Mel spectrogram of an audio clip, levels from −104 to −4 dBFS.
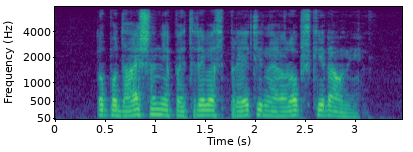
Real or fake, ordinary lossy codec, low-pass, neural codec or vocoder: real; none; 7.2 kHz; none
